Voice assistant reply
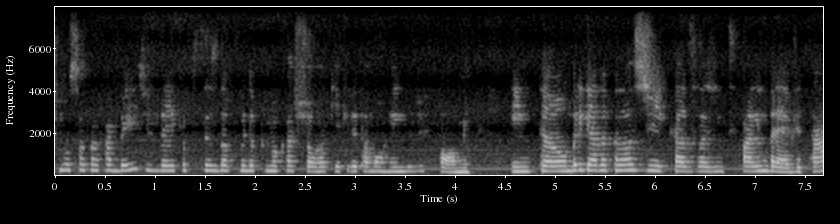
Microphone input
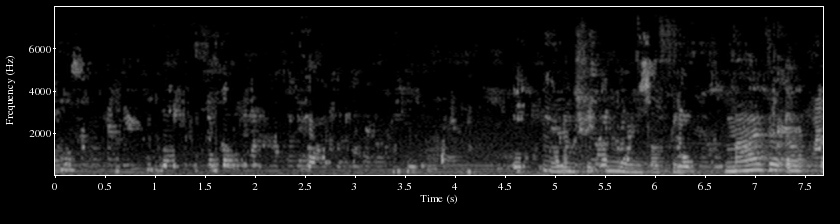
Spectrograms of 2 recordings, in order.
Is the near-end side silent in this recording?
No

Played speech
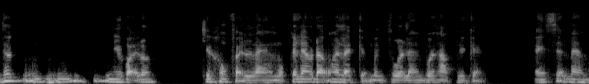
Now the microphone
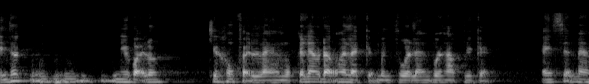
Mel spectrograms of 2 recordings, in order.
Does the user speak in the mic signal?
No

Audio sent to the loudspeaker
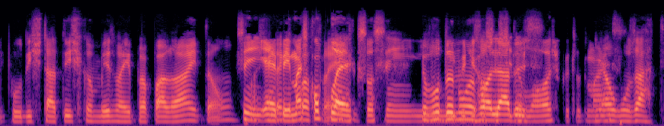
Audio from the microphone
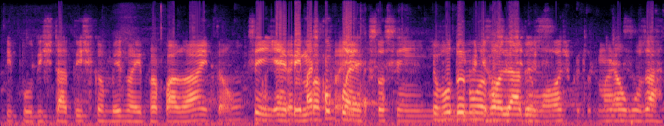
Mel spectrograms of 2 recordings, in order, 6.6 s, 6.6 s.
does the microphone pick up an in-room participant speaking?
No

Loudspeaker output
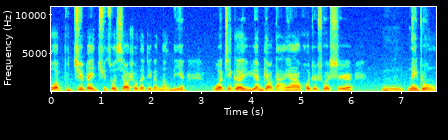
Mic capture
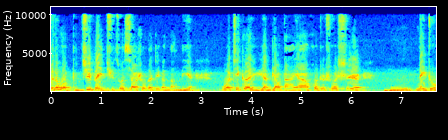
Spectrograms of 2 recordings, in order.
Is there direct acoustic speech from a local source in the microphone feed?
Yes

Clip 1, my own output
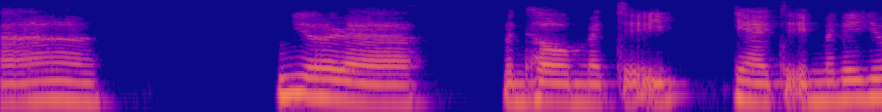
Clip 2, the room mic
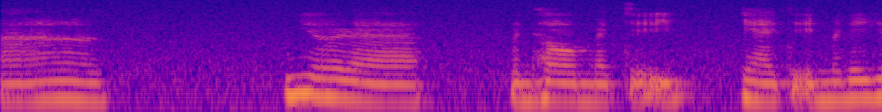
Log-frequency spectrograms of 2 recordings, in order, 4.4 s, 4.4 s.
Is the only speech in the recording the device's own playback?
Yes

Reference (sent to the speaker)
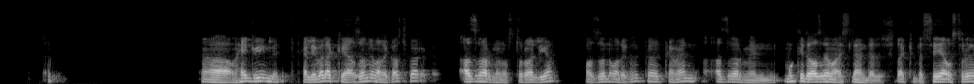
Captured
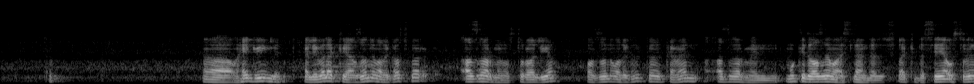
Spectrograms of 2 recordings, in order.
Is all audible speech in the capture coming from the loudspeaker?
Yes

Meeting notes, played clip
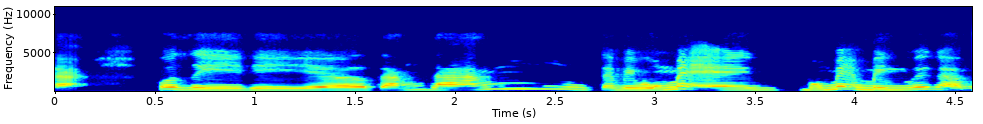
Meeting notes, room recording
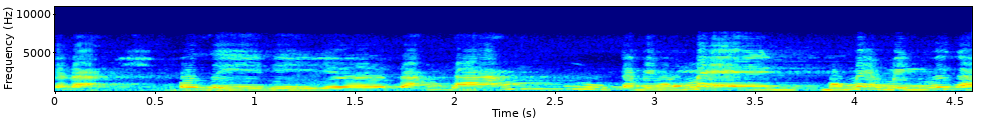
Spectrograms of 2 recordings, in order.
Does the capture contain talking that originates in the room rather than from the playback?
No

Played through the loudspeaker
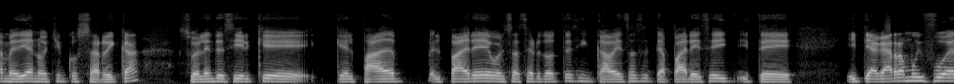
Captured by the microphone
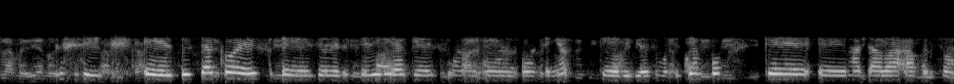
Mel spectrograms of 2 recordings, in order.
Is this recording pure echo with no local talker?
No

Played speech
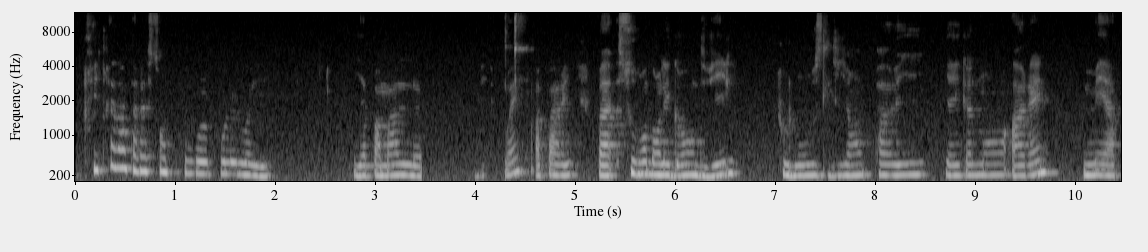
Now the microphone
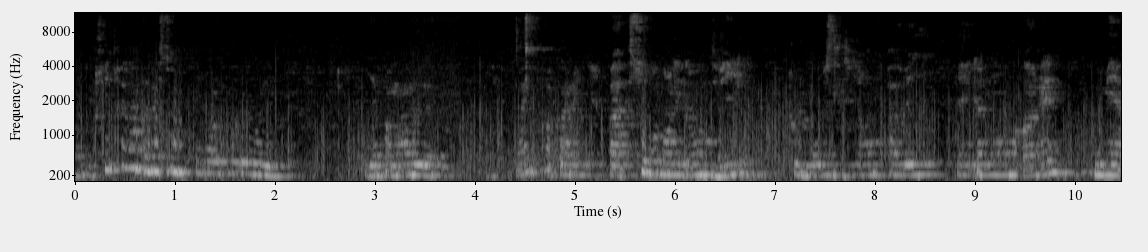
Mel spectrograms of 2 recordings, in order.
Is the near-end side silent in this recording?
Yes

